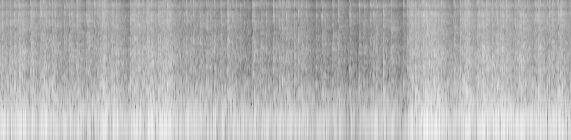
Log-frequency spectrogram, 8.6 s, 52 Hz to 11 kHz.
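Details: First start of a race V8 with a radical camshaft, likely big overlap and lobe separation, needing a lot of throttle to idle: deep, choppy, uneven loping idle with a slight throttle rise; normal lopey idle, running fine.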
